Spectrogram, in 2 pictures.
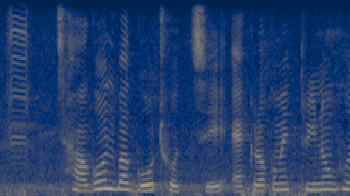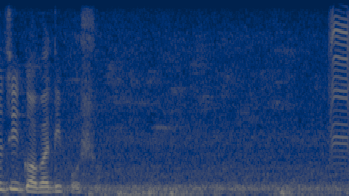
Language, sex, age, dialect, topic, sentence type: Bengali, female, 41-45, Standard Colloquial, agriculture, statement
